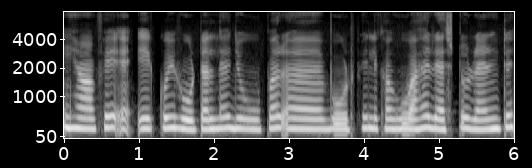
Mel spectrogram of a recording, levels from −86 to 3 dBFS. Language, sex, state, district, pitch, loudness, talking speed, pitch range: Hindi, female, Uttarakhand, Tehri Garhwal, 240 Hz, -13 LUFS, 170 wpm, 230-255 Hz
